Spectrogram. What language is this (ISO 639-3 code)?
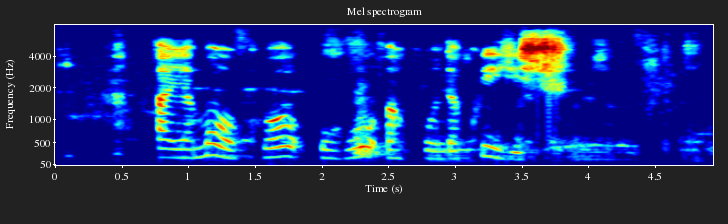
kin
